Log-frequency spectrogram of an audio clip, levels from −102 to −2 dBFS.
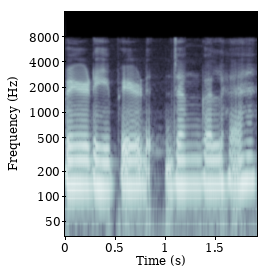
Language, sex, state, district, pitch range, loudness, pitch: Hindi, male, Uttar Pradesh, Muzaffarnagar, 130-140 Hz, -17 LUFS, 135 Hz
